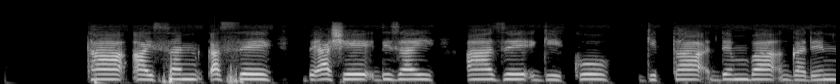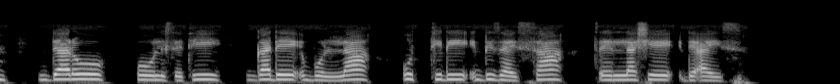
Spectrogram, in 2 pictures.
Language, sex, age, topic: Gamo, female, 25-35, government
